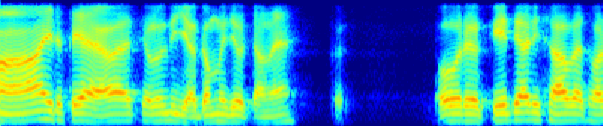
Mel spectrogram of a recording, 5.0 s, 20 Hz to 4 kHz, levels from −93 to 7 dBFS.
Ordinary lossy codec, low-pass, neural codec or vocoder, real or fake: none; 3.6 kHz; autoencoder, 48 kHz, 32 numbers a frame, DAC-VAE, trained on Japanese speech; fake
